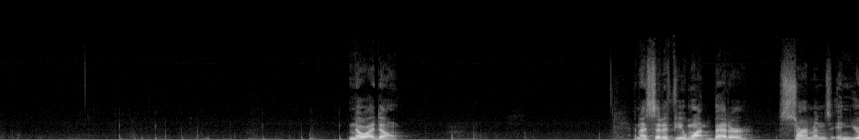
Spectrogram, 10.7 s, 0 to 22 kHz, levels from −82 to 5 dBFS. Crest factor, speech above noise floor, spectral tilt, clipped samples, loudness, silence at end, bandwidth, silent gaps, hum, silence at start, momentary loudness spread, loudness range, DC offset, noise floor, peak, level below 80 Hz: 24 dB; 44 dB; -5.5 dB/octave; under 0.1%; -20 LUFS; 0 s; 15.5 kHz; none; none; 3.3 s; 17 LU; 8 LU; 0.8%; -63 dBFS; -2 dBFS; -58 dBFS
